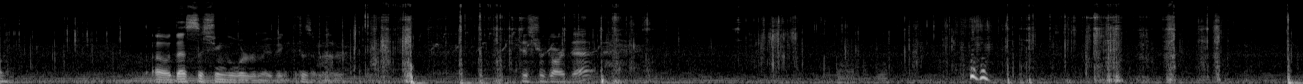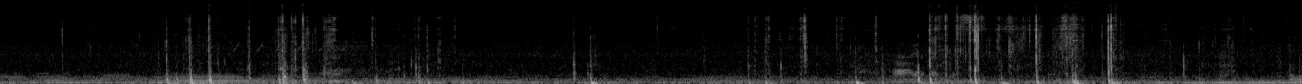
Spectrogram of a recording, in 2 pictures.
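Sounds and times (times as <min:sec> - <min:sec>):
steady low hum: 0:00.0 - 0:26.0
hand tools prying at shingles: 0:03.4 - 0:08.2, 0:09.0 - 0:13.2, 0:14.2 - 0:17.7, 0:20.4 - 0:25.6.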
